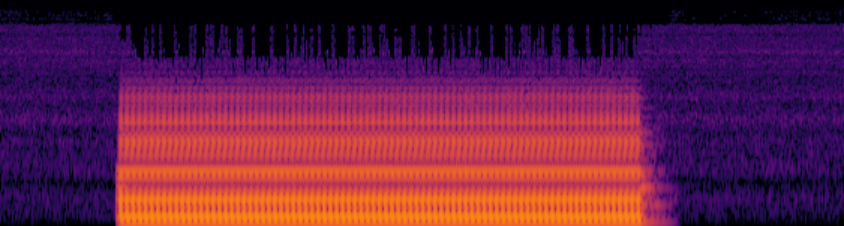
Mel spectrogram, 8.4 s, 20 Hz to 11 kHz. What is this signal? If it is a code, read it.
Ship horn signal, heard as a ship's horn, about 80 Hz, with room echo. 1 long. At sea: a vessel nearing a blind bend, or under power and making way in fog.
